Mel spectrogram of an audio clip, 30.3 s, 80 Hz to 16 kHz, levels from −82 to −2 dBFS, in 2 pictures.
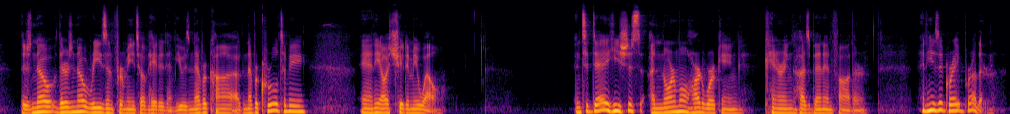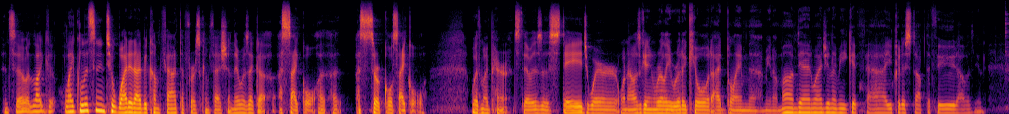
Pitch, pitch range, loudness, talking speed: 130 Hz, 120-165 Hz, -22 LUFS, 200 wpm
